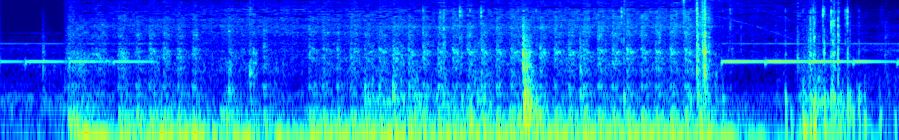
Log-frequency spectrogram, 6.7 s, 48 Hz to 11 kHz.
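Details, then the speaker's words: 2013 Dodge Challenger towed in: starter spins engine steadily about five seconds with no catch or firing, then releases; fuel nearly empty, battery in trunk to be checked next: crank no start. "So, it crank but no start. Let's try again. Don't want to start."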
